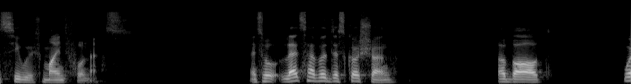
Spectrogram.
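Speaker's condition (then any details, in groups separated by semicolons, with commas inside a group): No condition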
